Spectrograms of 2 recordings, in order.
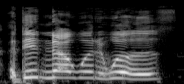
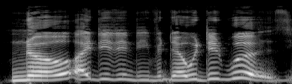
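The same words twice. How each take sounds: First: High, slow, badly faked country accent. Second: Attempted country accent, slow and drawn out. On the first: Wrangler answering telepathically in a dream, high mock country accent. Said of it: "I can't do a country accent". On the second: Wrangler answering her in the dream, slow mock country accent. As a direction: put on a rough country accent, slowly. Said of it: "with this country accent".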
